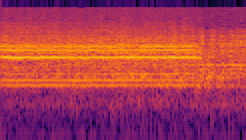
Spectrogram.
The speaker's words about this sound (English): But the boat siren, crying its warning, drowned out my shouts. Went on fast, and the fog closed in behind it.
